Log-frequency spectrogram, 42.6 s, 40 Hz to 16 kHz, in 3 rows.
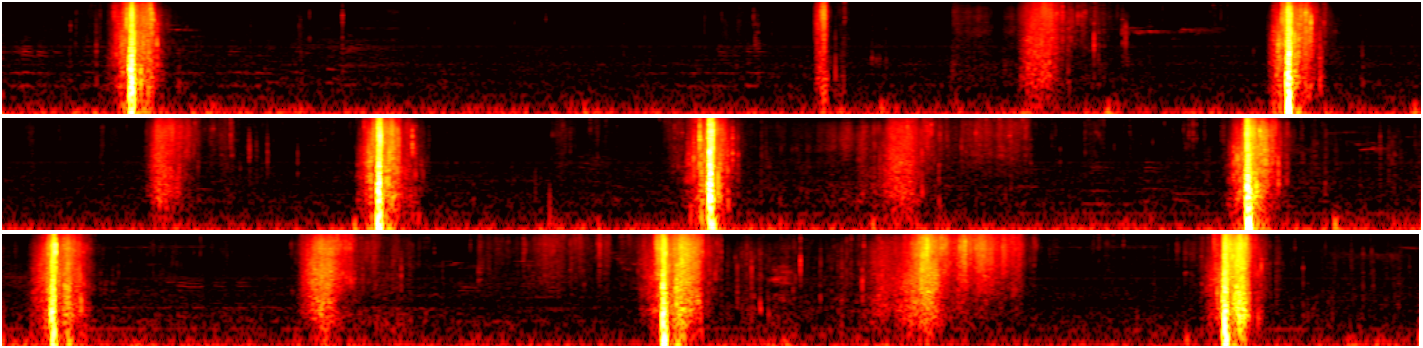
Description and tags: HEAVY BAG DROP DIRT
Heavy bag hitting the ground (mostly dirt and dry leaves). Some birds in the background. Tascam DR100 MkII. Sennheiser ME66.
bag, dirt, drag, drop, forest, ground, hit, impact, leaves, thud, woods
